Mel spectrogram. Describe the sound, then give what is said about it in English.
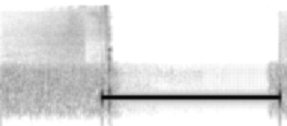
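A loud, steady electronic tone from a telephone left off the hook sounds once, holding an even pitch for about a second before cutting off abruptly, with only faint background hiss before it and no voices. “I was just walking down the hall and the phone was off the hook.”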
